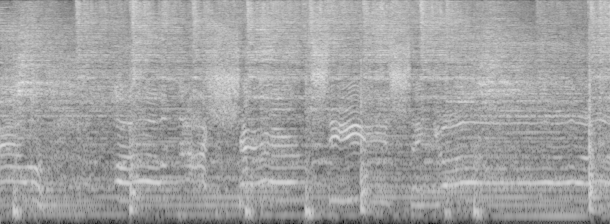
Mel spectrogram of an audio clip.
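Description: A man singing a Portuguese gospel hymn into a microphone, holding long wavering notes, over a live band with steady drum-kit beats.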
